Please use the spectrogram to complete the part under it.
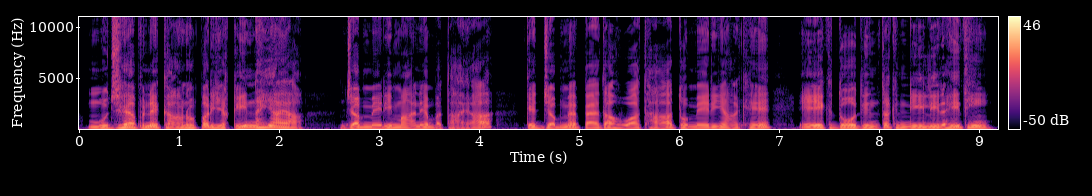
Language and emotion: Urdu, surprised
